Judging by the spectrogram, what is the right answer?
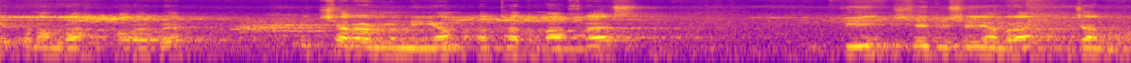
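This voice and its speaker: A man's voice: medium pitch, noisy background. A man teaching Quran letter pronunciation in a lesson. He goes step by step and repeats each letter three times. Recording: echoey hall from far off.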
